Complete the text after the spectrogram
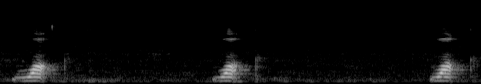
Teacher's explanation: You're just closing before you get to the T.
